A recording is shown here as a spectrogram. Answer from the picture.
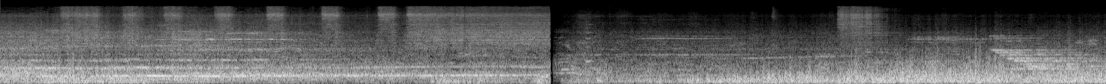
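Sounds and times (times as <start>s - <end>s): train wheels rumbling: 0.0s - 9.9s.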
